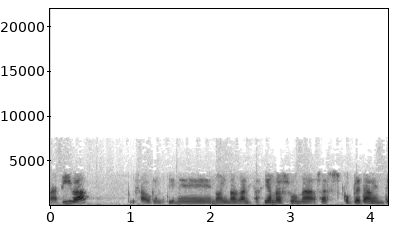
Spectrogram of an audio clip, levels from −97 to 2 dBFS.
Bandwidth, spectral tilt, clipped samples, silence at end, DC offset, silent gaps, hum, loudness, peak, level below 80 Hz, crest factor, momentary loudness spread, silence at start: 6.4 kHz; -5.5 dB/octave; under 0.1%; 0 s; under 0.1%; none; none; -21 LUFS; -2 dBFS; -58 dBFS; 18 dB; 13 LU; 0 s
